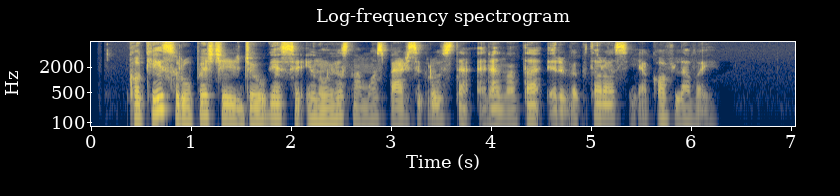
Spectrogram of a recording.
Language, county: Lithuanian, Kaunas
